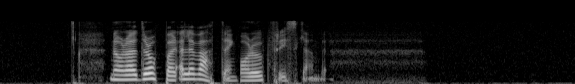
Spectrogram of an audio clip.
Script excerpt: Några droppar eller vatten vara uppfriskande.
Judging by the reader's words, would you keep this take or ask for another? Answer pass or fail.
pass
